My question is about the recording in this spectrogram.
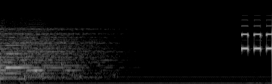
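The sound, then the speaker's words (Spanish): A fading chime dies away into near silence, then an electronic alarm clock starts ringing: three quick, loud, high-pitched beeps in a steady rhythm. “Pasarse al Seat León híbrido con Seat Flex es tan fácil como posponer la alarma.”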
